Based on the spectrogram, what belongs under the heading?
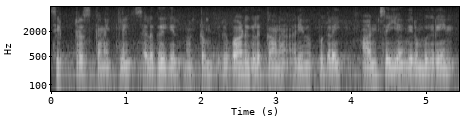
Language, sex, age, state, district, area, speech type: Tamil, male, 18-30, Tamil Nadu, Ariyalur, rural, read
